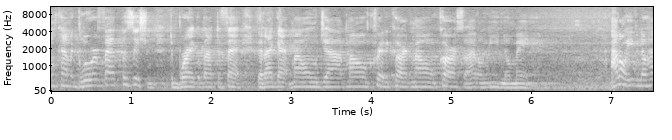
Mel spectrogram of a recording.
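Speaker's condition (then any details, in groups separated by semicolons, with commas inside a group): No condition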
